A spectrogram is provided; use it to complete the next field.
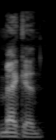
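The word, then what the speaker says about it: M3GAN: Megan. No, Megan. He's written it phonetically here.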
